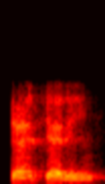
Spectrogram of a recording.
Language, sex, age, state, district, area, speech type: Tamil, male, 60+, Tamil Nadu, Erode, urban, conversation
